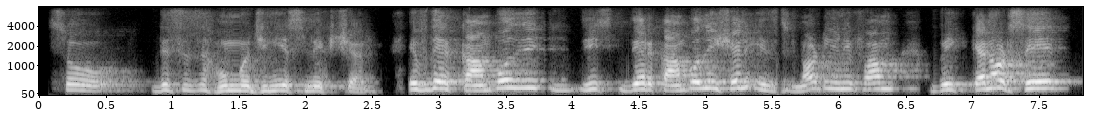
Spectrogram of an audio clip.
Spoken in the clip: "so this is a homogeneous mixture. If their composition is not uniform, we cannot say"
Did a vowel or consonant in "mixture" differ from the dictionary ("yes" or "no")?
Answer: yes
